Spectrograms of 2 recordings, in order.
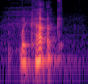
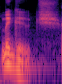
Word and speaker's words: McGeoch: Unfortunately, the pronunciation I chose to go with sounded like Magooch.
